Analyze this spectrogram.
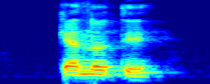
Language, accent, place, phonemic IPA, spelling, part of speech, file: French, France, Lyon, /ka.nɔ.te/, canoter, verb, LL-Q150 (fra)-canoter.wav
- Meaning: to go canoeing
